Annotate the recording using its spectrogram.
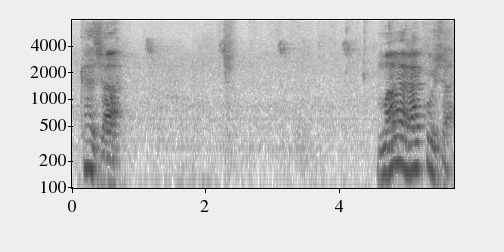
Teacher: todas elas têm a última sílaba como sílaba tônica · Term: oxítona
